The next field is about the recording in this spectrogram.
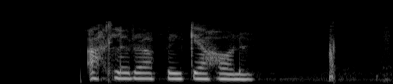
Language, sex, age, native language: Icelandic, female, 7, Czech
